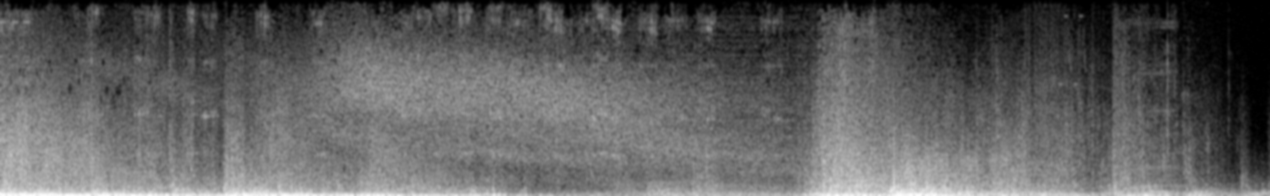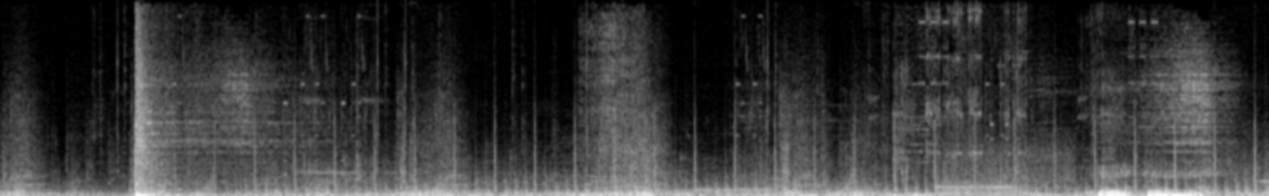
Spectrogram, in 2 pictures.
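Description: Artillery shots and explosions in the video game Forts, with a heavy rumbling blast at the start, several more booming impacts spread throughout, and lighter clattering debris between them.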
